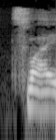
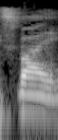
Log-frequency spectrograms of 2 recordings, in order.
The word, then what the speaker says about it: Zwei: I think I pronounced the W as a W, which is my main mistake. I should have known. – Zwei, yeah. It's like a V.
